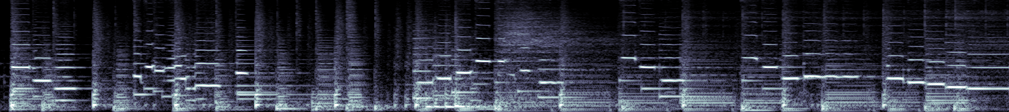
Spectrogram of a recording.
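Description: Live jazz band playing: drum kit with cymbals and bass drum keeping time under piano and upright bass. In the last couple of seconds a flute carries held notes that step downward.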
